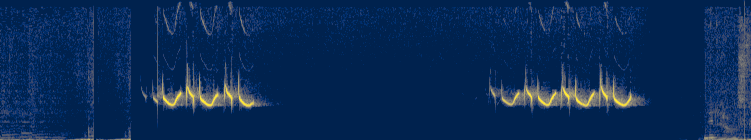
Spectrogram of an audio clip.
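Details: Coal tit, a bird of German conifer forests often seen in treetops, giving its call: two bursts of high, thin notes, each a quick run of about five wavering up-and-down tones, with a narrator's speech just before and after.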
